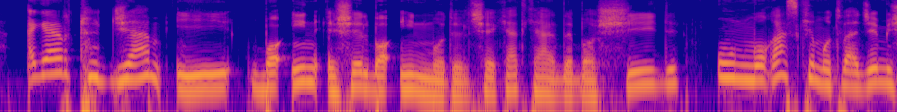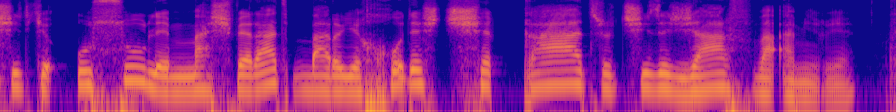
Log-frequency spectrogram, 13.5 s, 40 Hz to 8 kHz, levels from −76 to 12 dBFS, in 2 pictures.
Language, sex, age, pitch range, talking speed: Persian, male, 40-59, 100-150 Hz, 125 wpm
